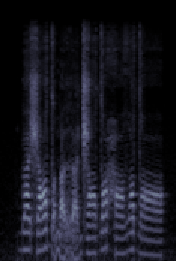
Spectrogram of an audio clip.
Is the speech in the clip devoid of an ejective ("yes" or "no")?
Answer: yes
